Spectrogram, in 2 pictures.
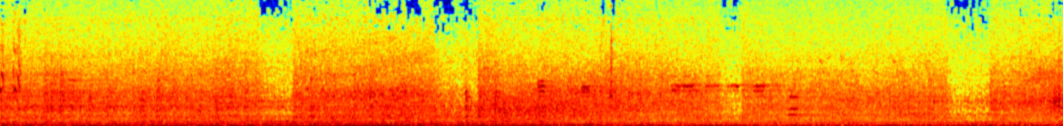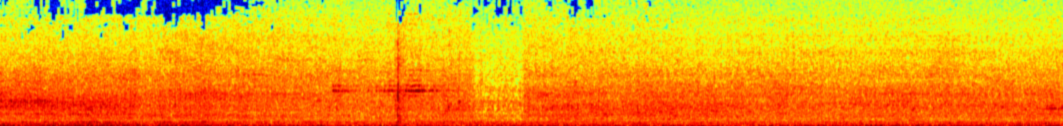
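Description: Passenger train's coaches rolling away along the track: a steady rumble and rattle of wheels on rail that slowly fades as the train recedes.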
